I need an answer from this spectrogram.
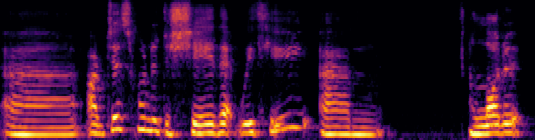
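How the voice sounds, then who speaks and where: Here a middle-aged woman with a lowish voice demonstrates tapping for emotional freedom. She repeats affirmations at a slow, rhythmic pace and talks calmly and casually between them.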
